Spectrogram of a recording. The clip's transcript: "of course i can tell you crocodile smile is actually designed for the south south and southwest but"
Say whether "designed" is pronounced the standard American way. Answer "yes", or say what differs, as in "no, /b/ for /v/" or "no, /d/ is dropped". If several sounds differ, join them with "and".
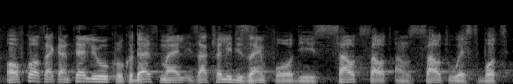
yes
